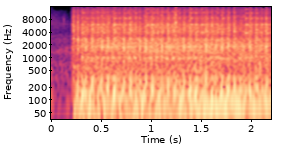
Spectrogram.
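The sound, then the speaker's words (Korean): Loud, harsh snoring of a man in a hospital delivery room that sounds like a jackhammer drill: a dense, rapid rattling roar that starts abruptly after a brief quiet moment and holds steady without pause, with no talking. “처음에 어디서 드릴이라도 박는 줄 알았는데 알고 보니 그 남자의 고고는 소리더라고요.”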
